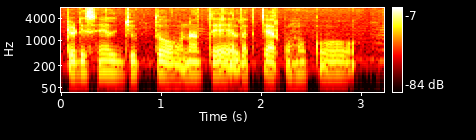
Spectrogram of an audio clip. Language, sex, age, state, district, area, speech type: Santali, male, 18-30, West Bengal, Bankura, rural, spontaneous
